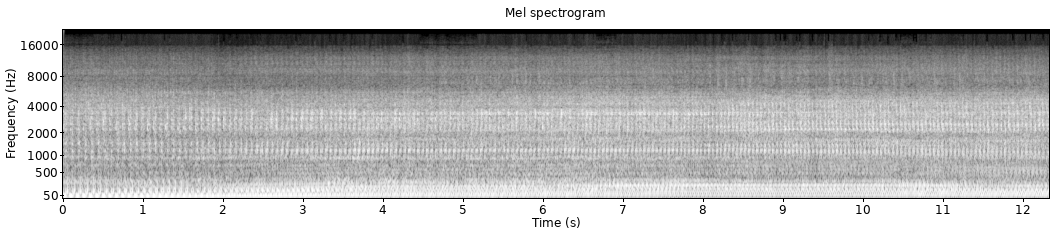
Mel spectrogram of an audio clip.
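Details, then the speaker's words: 1985 Kubota T1600 diesel garden tractor, 290 hours, just started: steady even diesel clatter with deep smooth beat, no knocks or misses as throttle comes up; normal running, though hydrostatic transaxle barely moves. "so yeah this thing cranks right up it runs really well give a little bit of throttle"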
